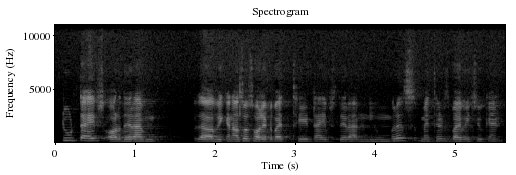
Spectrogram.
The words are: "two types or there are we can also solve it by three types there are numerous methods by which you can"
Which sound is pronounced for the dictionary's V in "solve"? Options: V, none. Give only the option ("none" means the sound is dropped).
none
